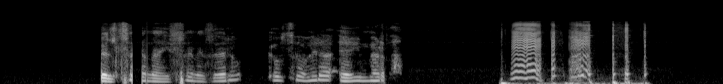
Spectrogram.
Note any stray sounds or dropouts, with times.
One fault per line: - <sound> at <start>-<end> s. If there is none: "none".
- dropout at 1.3-1.4 s
- squeak at 5.0-6.5 s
